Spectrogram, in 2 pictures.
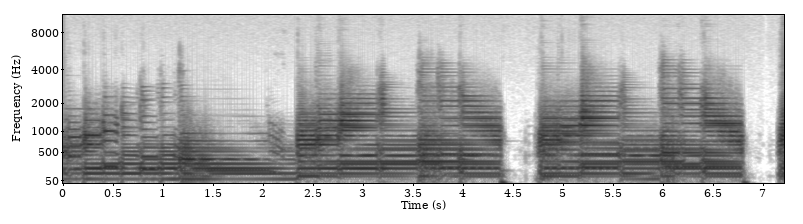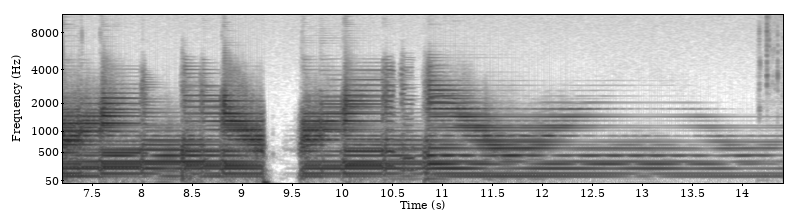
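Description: An electric guitar is played through a Behringer Ultra Phase Shifter UP300 pedal with all levels set at 50%, producing sweeping, swirling phased chords in several phrases separated by brief pauses, with no talking.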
